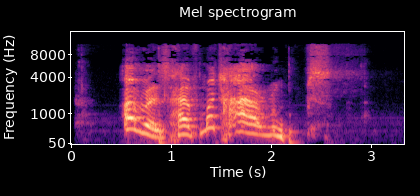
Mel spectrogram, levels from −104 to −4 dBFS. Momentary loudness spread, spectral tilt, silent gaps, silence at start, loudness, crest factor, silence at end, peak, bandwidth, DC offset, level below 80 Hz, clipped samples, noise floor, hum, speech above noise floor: 15 LU; -4 dB/octave; none; 0.5 s; -17 LUFS; 18 dB; 0.75 s; -2 dBFS; 11.5 kHz; under 0.1%; -50 dBFS; under 0.1%; -62 dBFS; none; 43 dB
